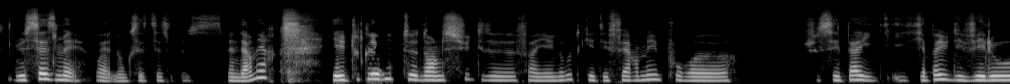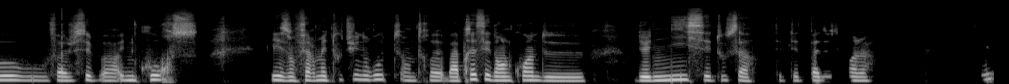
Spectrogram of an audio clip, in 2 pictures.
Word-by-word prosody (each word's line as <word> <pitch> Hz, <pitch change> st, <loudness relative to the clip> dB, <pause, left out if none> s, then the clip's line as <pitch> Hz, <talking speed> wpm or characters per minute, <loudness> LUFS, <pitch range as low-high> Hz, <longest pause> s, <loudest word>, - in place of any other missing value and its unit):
le 200 Hz, -, +2 dB
16 235 Hz, +2 st, +5 dB
mai, 190 Hz, -5 st, 0 dB
ouais, 170 Hz, -3 st, -4 dB
donc 155 Hz, 0 st, -9 dB
c'était, 175 Hz, -, -10 dB
heu, -, -, -10 dB, 0.2 s
se 170 Hz, -, -18 dB
semaine 175 Hz, -2 st, -3 dB
dernière? 300 Hz, -, +1 dB, 0.6 s
Il -, -, +4 dB
y -, -, +10 dB
a -, -, +8 dB
eu 205 Hz, -, -5 dB
toutes 240 Hz, +6 st, -11 dB
les 250 Hz, -, +7 dB
routes, 245 Hz, -1 st, -3 dB
heu, 220 Hz, -, +5 dB
dans 200 Hz, 0 st, +3 dB
le 195 Hz, -, 0 dB
sud, 235 Hz, +4 st, -3 dB
heu, 190 Hz, -1 st, -3 dB
enfin 185 Hz, 0 st, -7 dB
il 175 Hz, -, -3 dB
y -, -, -3 dB
a -, -, -2 dB
une 180 Hz, +1 st, -4 dB
route 225 Hz, +3 st, -7 dB
qui 195 Hz, -, -7 dB
était 180 Hz, -1 st, -6 dB
fermée 195 Hz, +5 st, -3 dB
pour, 185 Hz, -4 st, -5 dB
heu, 175 Hz, 0 st, 0 dB, 0.8 s
je -, -, -16 dB
sais 195 Hz, 0 st, -2 dB
pas, 210 Hz, +3 st, +2 dB
il 180 Hz, -3 st, -3 dB, 0.2 s
il 175 Hz, -, -16 dB
y 190 Hz, -, -7 dB
a -, -, -1 dB
pas 220 Hz, +6 st, +2 dB
eu 230 Hz, -, +1 dB
des 200 Hz, -1 st, -4 dB
vélos 195 Hz, +2 st, +4 dB
ou? 185 Hz, -1 st, -7 dB
Enfin 180 Hz, +1 st, 0 dB
je 175 Hz, -, -4 dB
sais 200 Hz, +3 st, +1 dB
pas, 180 Hz, 0 st, -3 dB
une 195 Hz, 0 st, +1 dB
course? 215 Hz, +3 st, 0 dB, 0.7 s
Et 205 Hz, -, +2 dB
ils 180 Hz, -2 st, +3 dB
ont -, -, -1 dB
fermé 195 Hz, +3 st, +1 dB
toute 205 Hz, +6 st, -10 dB
une 225 Hz, -2 st, -1 dB
route 225 Hz, +2 st, -2 dB
entre, 185 Hz, 0 st, -6 dB
heu -, -, -2 dB
bah, 175 Hz, -, +2 dB
après, 235 Hz, +7 st, +4 dB
c'est 225 Hz, -1 st, +2 dB
dans 185 Hz, -1 st, +5 dB
le 180 Hz, -, -2 dB
coin 195 Hz, +1 st, +2 dB
de 170 Hz, -2 st, 0 dB, 0.5 s
de 180 Hz, 0 st, +5 dB
Nice 200 Hz, +5 st, +4 dB
et 190 Hz, -, +2 dB
tout 200 Hz, +2 st, -9 dB
ça. 175 Hz, -4 st, -1 dB
Tu -, -, -18 dB
es -, -, -22 dB
peut-être 175 Hz, 0 st, -10 dB
pas 185 Hz, -, +1 dB
de 175 Hz, -, -7 dB
ce 180 Hz, -, -16 dB
coin 185 Hz, -1 st, -1 dB
là. 175 Hz, -1 st, -3 dB, 1.1 s
Si? 245 Hz, +3 st, -6 dB
190 Hz, 240 wpm, -24 LUFS, 175-205 Hz, 1.1 s, y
